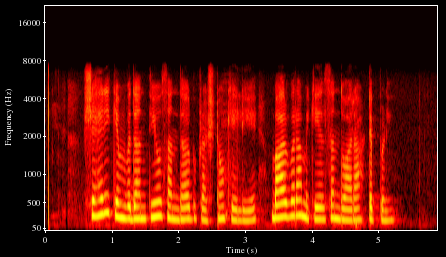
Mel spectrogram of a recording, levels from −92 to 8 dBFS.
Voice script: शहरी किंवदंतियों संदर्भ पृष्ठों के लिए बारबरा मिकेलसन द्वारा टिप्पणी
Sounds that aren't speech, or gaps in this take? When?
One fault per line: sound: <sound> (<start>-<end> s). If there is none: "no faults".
no faults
